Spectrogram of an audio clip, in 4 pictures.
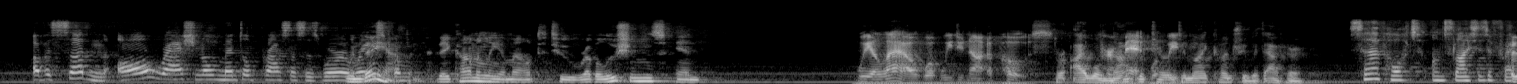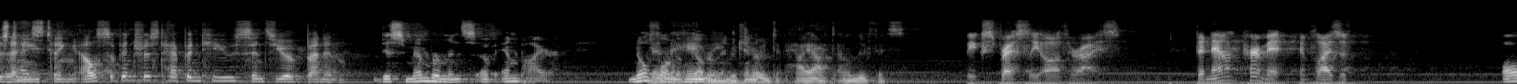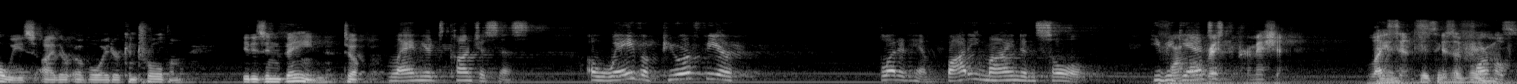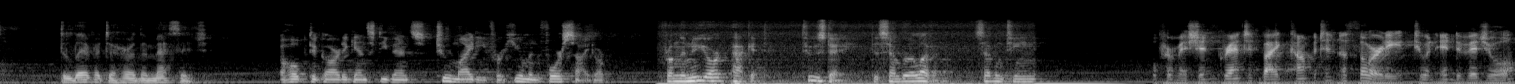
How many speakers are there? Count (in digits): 6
